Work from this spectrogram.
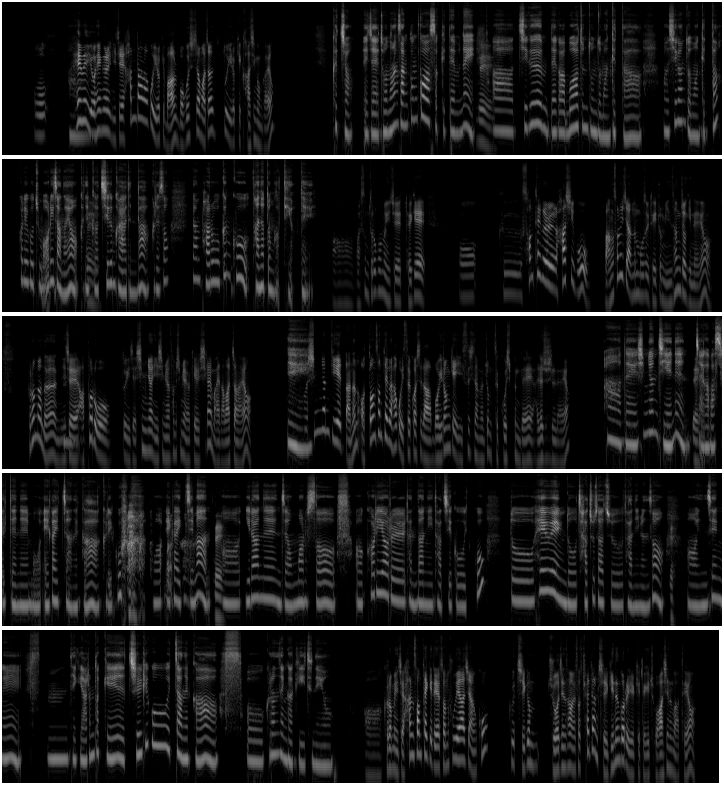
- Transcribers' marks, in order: other background noise; laugh; laughing while speaking: "그리고"
- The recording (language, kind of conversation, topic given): Korean, podcast, 인생에서 가장 큰 전환점은 언제였나요?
